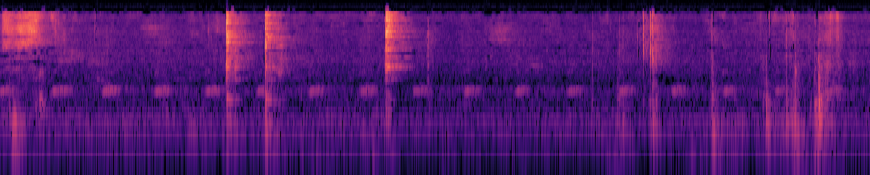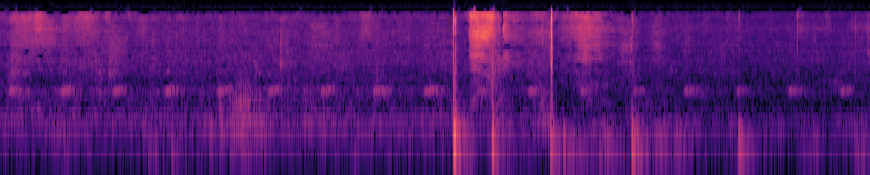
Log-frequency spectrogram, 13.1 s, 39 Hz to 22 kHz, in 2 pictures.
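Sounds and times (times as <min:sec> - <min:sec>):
metal spoon clinking on plate: 0:01.7 - 0:02.2.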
